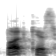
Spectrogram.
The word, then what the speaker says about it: Butkus: Is the Butt Kiss Award? Am I saying that right, Pat? Butt yes, Kiss. you are.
